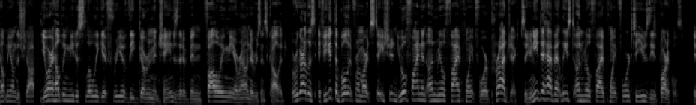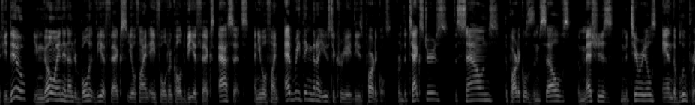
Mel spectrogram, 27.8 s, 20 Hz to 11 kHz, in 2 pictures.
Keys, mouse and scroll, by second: 5.8 click, 6.9 click, 8.7 click, 13.8 ctrl+space, 15.6 click, 15.9 click, 18.7 click, 19.0 click, 20.0 click, 20.4 click, 20.8 click, 21.1 click, 21.4 click, 21.7 click, 21.8 click, 22.5 click, 22.9 click, 23.0 click, 23.8 click, 24.1 click, 25.1 click, 25.3 click, 26.1 click, 26.4 click, 27.0 click, 27.3 click.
